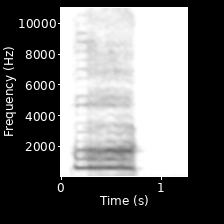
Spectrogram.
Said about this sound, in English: I got to learn how to use sound effects because that was a good screech, but I could have come up with a better.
